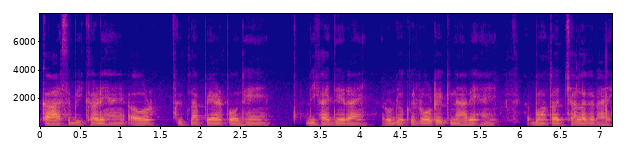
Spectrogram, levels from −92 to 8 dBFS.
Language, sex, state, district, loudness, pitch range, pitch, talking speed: Hindi, male, Chhattisgarh, Korba, -26 LUFS, 115-120 Hz, 120 Hz, 175 wpm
